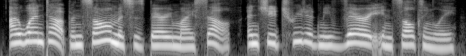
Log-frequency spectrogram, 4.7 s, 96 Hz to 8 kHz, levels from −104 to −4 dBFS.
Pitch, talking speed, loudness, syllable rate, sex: 240 Hz, 180 wpm, -19 LUFS, 4.9 syllables/s, female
